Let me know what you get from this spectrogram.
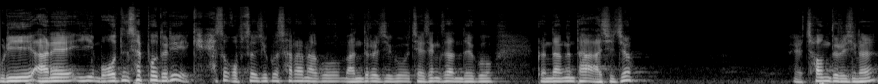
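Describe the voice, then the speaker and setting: Speaking at a moderate pace with long, frequent pauses, a man with a fairly high voice and a dark, mellow tone keeps his intonation fairly even. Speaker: pastor. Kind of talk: sermon. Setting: church.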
